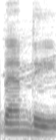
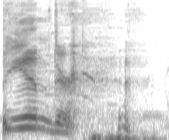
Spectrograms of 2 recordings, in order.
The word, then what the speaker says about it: Bendy: and his stupid voice the way he pronounced bendy just kills me b it's like it's like beander because bendy wasn't meta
